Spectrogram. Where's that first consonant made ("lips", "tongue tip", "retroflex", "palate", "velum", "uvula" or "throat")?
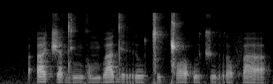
throat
